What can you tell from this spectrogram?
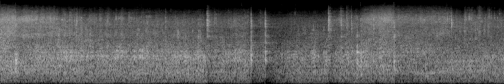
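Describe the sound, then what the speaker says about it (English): Mutton pieces sauté with sliced onions, ginger and garlic in a pan, a steady loud sizzle and fry with occasional stirring scrapes, no talking. "Lower the heat and saute this mutton pieces with sliced onions, ginger, garlic"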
